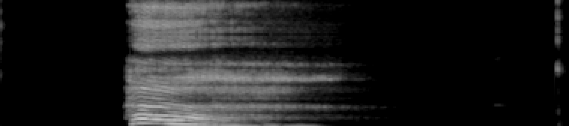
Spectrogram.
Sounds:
Sigh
